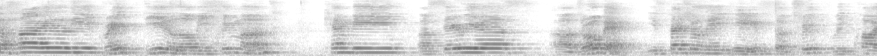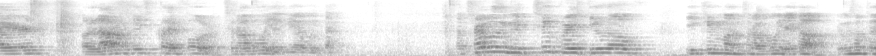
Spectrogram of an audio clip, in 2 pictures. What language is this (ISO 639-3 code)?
kor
